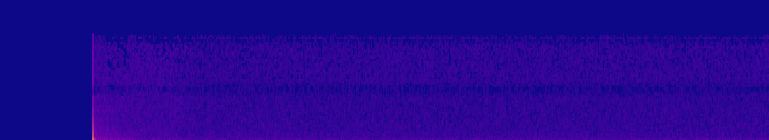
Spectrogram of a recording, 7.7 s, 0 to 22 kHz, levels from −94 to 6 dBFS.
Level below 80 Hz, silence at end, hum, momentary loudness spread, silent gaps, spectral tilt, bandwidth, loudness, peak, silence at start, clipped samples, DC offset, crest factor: -70 dBFS; 0 s; none; 21 LU; none; -6 dB/octave; 16.5 kHz; -48 LUFS; -22 dBFS; 0.9 s; under 0.1%; under 0.1%; 38 dB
